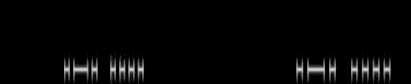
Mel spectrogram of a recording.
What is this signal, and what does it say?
Morse code, heard as a keyed tone, about 30 wpm, 700 Hz. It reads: RH RH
